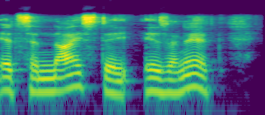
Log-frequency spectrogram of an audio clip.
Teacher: the tag question is set with falling intonation for example The Voice goes down or that is the voice goes down it's a nice day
